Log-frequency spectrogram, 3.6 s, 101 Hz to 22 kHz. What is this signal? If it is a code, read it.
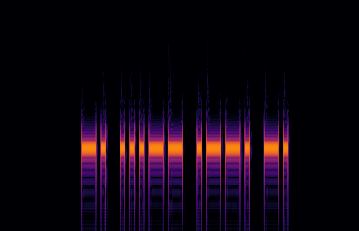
Morse code, heard as a keyed tone, about 25 wpm, 700 Hz. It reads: N3PN
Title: USA Call Signs - 4 Characters - 2x Character Spacing - 25wpm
